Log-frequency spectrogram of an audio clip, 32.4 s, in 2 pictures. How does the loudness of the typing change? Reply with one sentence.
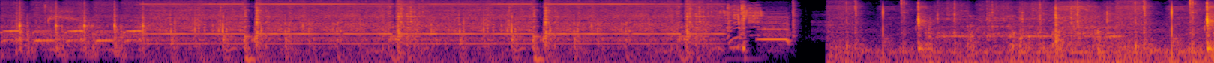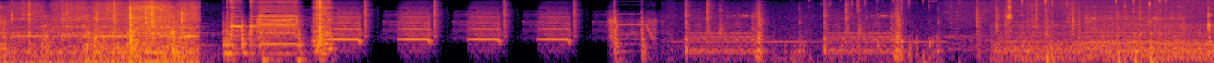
The volume of the typing goes up.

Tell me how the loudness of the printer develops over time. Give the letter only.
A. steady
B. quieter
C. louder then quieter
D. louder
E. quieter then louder
C.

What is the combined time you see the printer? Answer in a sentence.
The printer can be heard for 32 seconds in total.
